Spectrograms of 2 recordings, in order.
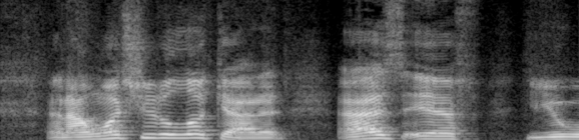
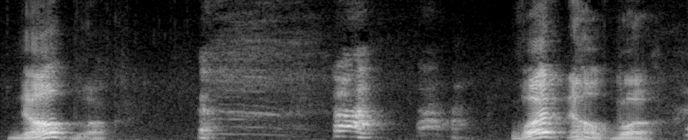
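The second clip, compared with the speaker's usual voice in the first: mock clueless viewer; 11 semitones higher than usual.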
